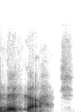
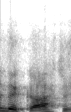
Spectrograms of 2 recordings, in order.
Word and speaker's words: Descartes: Como ele é francês, você não pronuncia os S's, ó. Nem esse S e nem esse S aqui. O René Descartes. O René Descartes, gente, ele é muito conhecido também na matemática.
